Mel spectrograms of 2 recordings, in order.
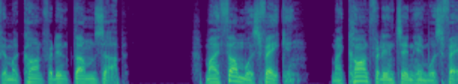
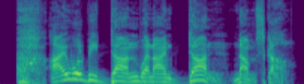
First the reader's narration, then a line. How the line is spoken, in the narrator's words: snapped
